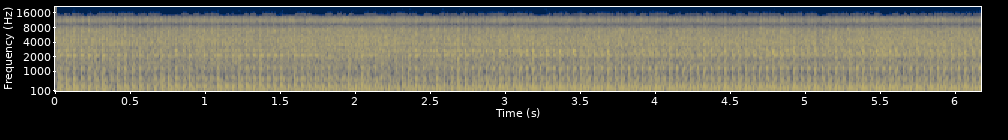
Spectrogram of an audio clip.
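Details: Buggy single-cylinder after air-filter foam work on the carburettor setup. A loud, steady, even beat takes revs without popping or backfiring, though it is slightly louder. Smooth, healthy running.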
